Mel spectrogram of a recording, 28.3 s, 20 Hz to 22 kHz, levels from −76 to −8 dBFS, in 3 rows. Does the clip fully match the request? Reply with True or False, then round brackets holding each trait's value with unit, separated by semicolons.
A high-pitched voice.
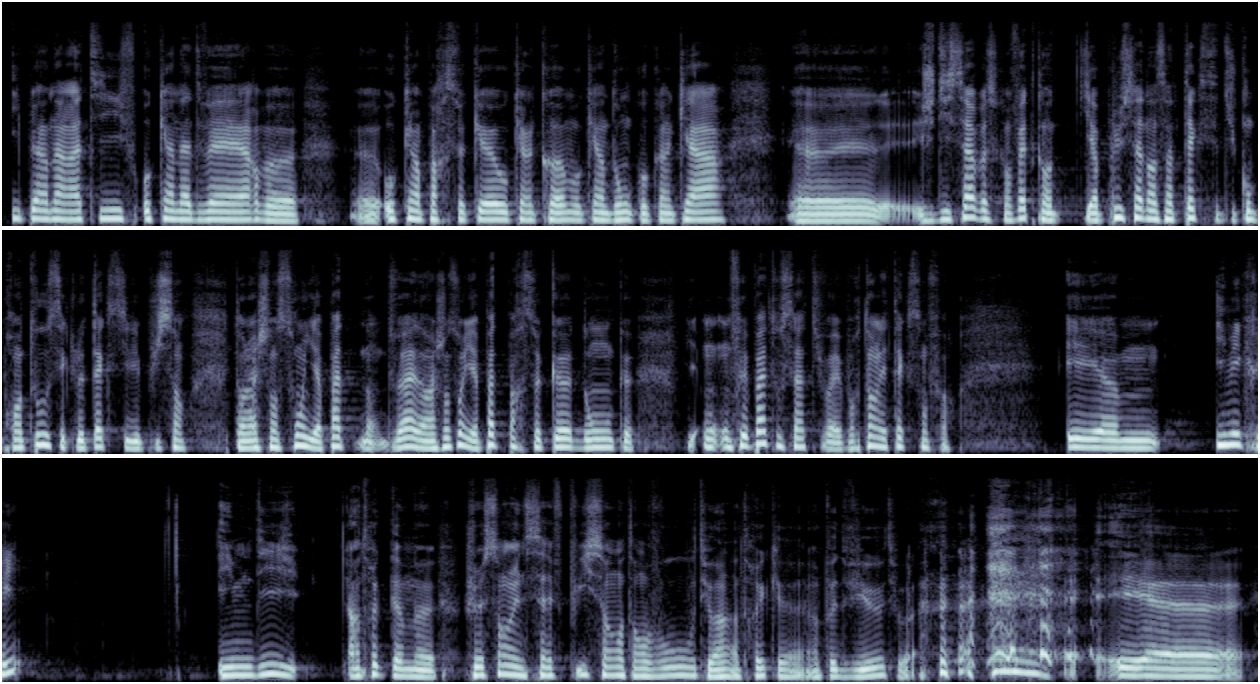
False (140 Hz)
